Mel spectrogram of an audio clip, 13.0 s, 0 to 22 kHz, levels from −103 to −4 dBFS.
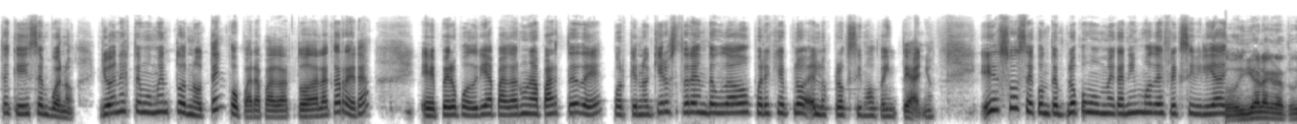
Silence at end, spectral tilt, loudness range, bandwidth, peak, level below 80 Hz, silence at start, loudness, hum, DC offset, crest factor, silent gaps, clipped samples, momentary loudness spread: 0 s; -3.5 dB/octave; 2 LU; 14 kHz; -6 dBFS; -70 dBFS; 0 s; -23 LUFS; none; under 0.1%; 18 dB; none; under 0.1%; 6 LU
